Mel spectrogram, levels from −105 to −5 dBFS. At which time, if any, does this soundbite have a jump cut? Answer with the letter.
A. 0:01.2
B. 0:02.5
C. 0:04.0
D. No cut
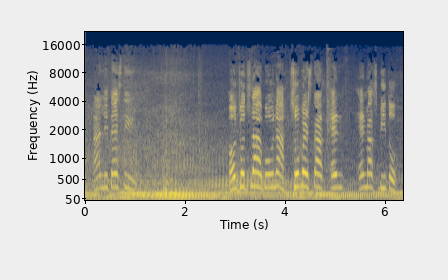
C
